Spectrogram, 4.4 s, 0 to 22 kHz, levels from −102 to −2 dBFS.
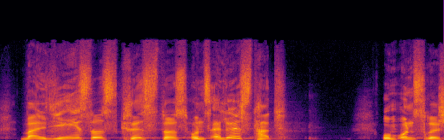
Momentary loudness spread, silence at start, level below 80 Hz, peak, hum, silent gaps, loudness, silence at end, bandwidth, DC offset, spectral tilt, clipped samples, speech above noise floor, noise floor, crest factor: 5 LU; 0.05 s; -70 dBFS; -4 dBFS; none; none; -20 LUFS; 0 s; 16 kHz; under 0.1%; -3 dB/octave; under 0.1%; 38 dB; -59 dBFS; 18 dB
